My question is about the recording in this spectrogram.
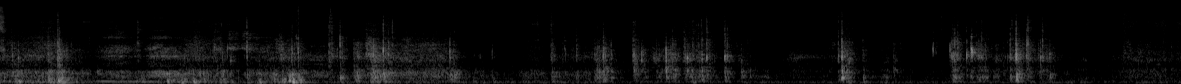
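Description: Irregular rustling, crinkling and light clicks of small objects being handled and rummaged through, quieter for a few seconds in the middle.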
